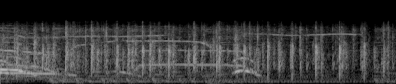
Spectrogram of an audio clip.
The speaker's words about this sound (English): Apparently, we have 3 seconds to break, so we're going to take that commercial break. But not before we get our big round of applause. Give it up.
